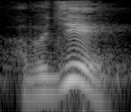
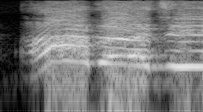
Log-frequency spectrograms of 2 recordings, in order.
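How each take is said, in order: First: It is said calmly, without urgency. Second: It is cried out loudly and urgently.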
